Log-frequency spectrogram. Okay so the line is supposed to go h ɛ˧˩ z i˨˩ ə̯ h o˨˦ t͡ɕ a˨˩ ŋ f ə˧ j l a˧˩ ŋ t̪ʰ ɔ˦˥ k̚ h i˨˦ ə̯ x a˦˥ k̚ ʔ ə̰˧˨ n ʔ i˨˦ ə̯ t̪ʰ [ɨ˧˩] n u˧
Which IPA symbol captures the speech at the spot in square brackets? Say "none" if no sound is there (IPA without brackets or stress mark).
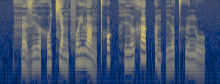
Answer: ɨ˧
